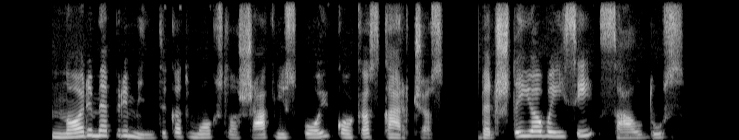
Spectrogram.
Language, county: Lithuanian, Kaunas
